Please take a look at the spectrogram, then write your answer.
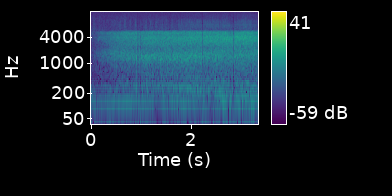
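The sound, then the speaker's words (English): A steady, dense crackling fizz of an Alka-Seltzer tablet dissolving in water, a bright hiss of tiny bursting bubbles that swells slightly and holds at an even level, with no voices. “Listen to it fizz.”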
